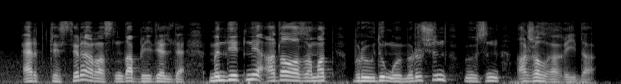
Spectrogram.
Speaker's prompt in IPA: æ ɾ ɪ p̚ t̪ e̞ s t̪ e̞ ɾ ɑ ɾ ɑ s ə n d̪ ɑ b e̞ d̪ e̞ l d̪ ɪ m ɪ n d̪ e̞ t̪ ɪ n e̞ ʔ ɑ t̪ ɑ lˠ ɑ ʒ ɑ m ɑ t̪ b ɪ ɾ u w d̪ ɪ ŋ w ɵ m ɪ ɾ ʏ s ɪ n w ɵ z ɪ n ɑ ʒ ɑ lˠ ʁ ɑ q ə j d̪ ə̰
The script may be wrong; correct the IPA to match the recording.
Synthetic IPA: æ ɾ ɪ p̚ t̪ e̞ s t̪ e̞ ɾ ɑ ɾ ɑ s ə n d̪ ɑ b e̞ d̪ e̞ l d̪ ɪ m ɪ n d̪ e̞ t̪ ɪ n e̞ ʔ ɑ d̪ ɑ lˠ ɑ z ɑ m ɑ t̪ b ɪ ɾ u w d̪ ɪ ŋ w ɵ m ɪ ɾ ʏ ʃ ɪ n w ɵ z ɪ n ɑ ʒ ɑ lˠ ʁ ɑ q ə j d̪ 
